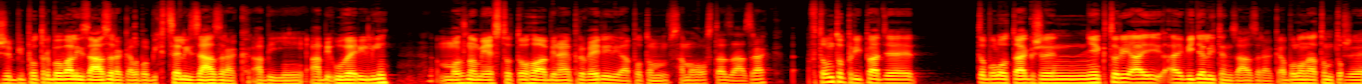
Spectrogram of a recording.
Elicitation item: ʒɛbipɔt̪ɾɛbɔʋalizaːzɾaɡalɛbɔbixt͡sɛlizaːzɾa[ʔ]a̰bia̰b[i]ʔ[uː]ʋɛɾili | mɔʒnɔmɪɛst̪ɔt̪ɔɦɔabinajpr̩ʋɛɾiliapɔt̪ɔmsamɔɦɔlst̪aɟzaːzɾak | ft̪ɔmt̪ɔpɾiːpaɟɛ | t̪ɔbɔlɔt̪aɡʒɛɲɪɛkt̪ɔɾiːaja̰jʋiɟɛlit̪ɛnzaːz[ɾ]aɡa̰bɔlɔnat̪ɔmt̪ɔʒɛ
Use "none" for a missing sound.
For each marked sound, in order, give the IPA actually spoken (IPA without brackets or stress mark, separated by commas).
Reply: k, i, u, ɾ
